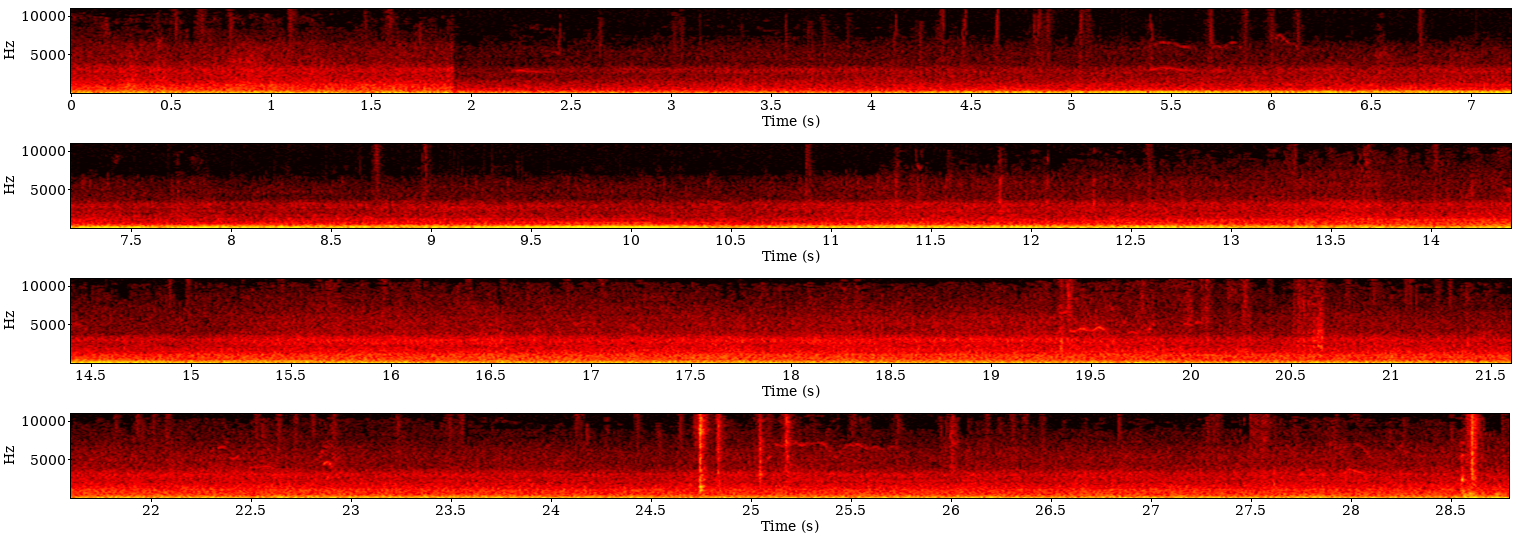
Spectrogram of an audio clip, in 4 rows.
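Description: Ford 5.0 L Coyote V8 of a 2021 F-150 on its stock exhaust, heard from inside the cab as the truck accelerates moderately. The engine note rises for several seconds, drops at a gear change about ten seconds in, holds briefly, and then fades into steady tyre and road rumble as the truck cruises.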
